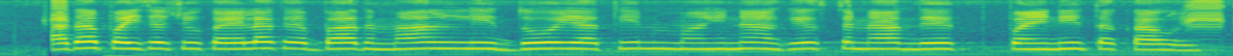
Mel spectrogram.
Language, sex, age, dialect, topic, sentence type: Bhojpuri, female, 18-24, Southern / Standard, banking, question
